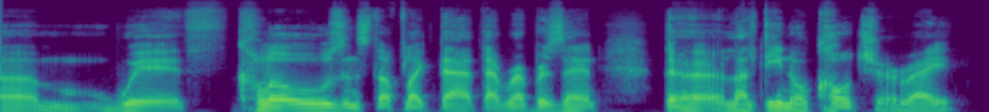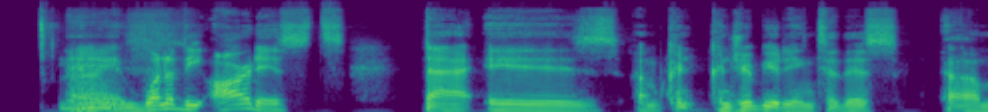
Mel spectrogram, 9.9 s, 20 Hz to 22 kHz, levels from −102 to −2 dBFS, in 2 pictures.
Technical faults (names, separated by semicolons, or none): none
